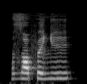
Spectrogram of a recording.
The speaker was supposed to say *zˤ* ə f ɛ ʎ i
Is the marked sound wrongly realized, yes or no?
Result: no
